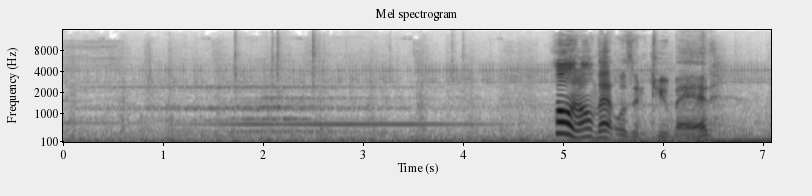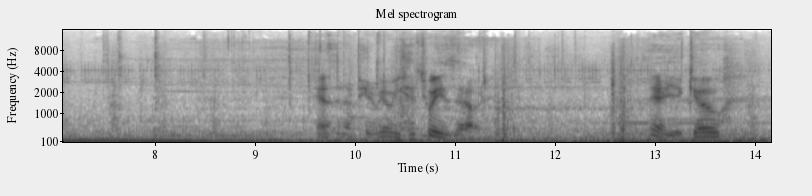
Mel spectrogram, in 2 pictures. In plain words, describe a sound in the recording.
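Heavy metal footsteps clank on hard floors and metal steps.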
